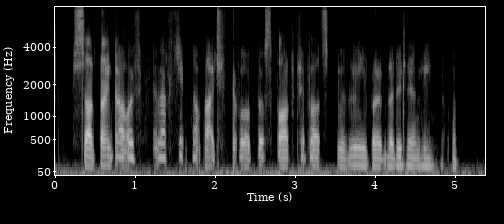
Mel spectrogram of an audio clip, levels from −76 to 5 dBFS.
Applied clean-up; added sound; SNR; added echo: neural diffusion model UNIVERSE++.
